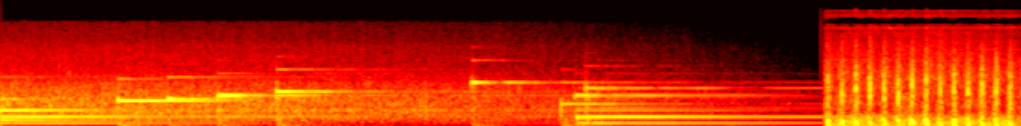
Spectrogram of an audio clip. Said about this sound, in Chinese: 现在呢罗文辉坐在这个直升机上，哎，从高空看约旦河的下游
